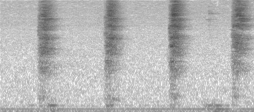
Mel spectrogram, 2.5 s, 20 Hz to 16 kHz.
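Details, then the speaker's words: Chronic cough in a roughly 15-year-old female dog, going on for a while, that the owner likens to a smoker's cough; she otherwise acts normal. Four short, dry, hacking coughs in quick succession. "You hear that? She got like the smoker's cough or something."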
